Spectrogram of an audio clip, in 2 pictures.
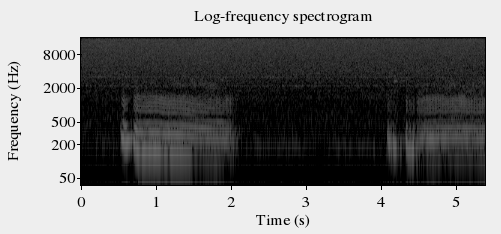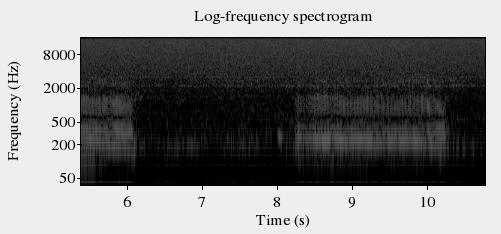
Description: She a 1.5 year old house cat who's just started snoring on a daily basis.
